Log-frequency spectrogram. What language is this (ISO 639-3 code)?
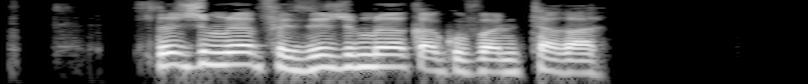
kbd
